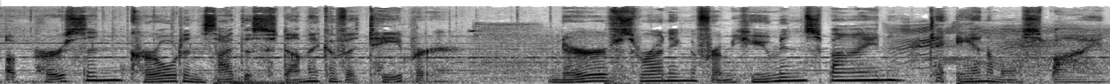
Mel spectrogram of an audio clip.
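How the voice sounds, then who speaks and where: A narrator of medium pitch reads dramatic first-person fiction. The delivery is very slow and deliberate, with room between phrases. Loud music plays all through under the voice. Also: animated. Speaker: narrator of a surreal fiction story.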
